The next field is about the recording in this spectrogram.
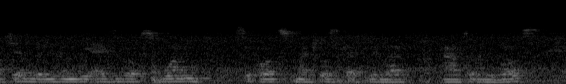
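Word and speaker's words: Matroška: I call it Matroska, but sometimes you write it with the special S, which has to be pronounced sh. So it's Matroska, if you want.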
